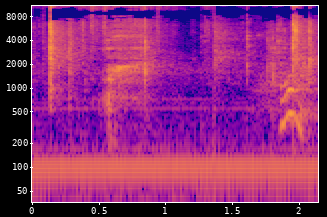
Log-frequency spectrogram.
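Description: Small clicks and light handling noise from a jar and foil packet of chili powder being tipped over a stainless steel bowl, over a steady low hum.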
